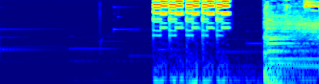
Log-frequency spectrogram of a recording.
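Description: Near silence, then about a second in a quick burst of electronic beeping, five rapid high-pitched pulses in about half a second, like a digital alarm clock or phone ringer.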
